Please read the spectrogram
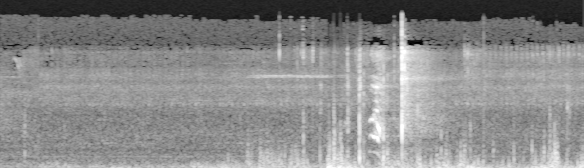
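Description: A single sharp crack of a cricket ball struck by a bat, about six seconds in, just after a short gliding call. Under it is a low rumble of wind buffeting the microphone, building through the second half.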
